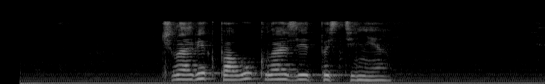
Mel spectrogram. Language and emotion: Russian, neutral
